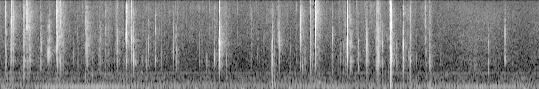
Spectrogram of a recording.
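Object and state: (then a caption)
Plastic zip bag of fabric scraps. A hand-sized clear plastic zip-lock bag full of colourful fabric pieces is squeezed and crinkled by fingertips with long painted nails. Soft, quiet crinkling runs throughout, broken by many short, sharp, bright crackles over a steady low hum.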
